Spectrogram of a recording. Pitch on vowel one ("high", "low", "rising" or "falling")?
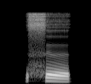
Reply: falling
